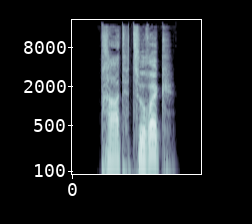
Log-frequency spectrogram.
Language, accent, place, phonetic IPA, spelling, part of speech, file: German, Germany, Berlin, [ˌtʁaːt t͡suˈʁʏk], trat zurück, verb, De-trat zurück.ogg
- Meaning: first/third-person singular preterite of zurücktreten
